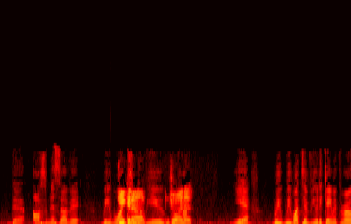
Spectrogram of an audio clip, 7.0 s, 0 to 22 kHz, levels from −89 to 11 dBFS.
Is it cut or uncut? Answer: uncut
